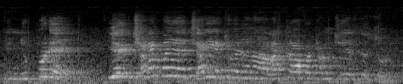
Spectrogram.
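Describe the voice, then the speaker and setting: A man's voice: extremely high pitch, expressive, a little fast. A man playing Ravana, a boastful demon king, declaiming grandly and imperiously in folk puppet theatre. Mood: boastful, menacing. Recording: very echoey, distant mic, music behind.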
